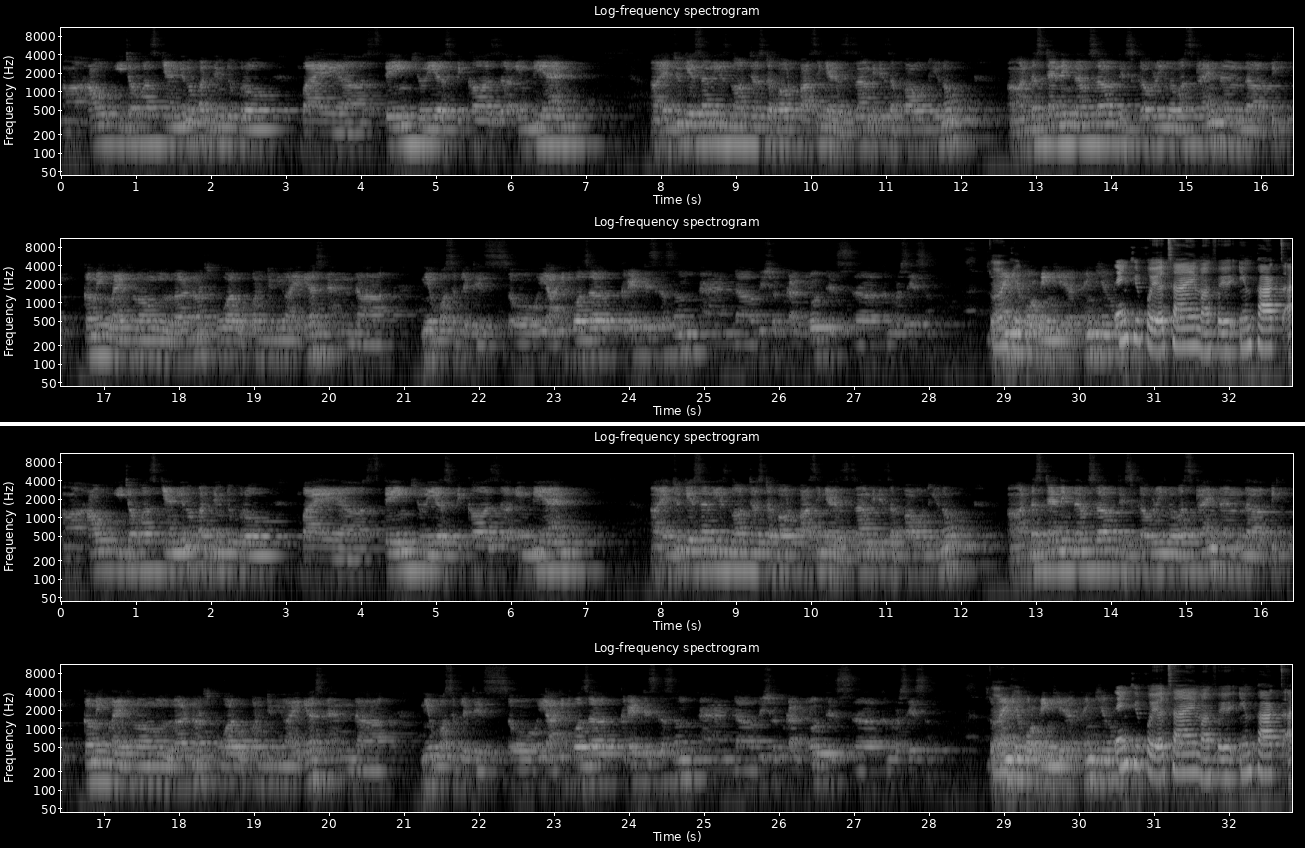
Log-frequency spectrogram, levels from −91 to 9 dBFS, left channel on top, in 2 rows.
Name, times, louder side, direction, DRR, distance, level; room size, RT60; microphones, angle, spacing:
voice 1, 0.0-2.9 3.2-6.9 7.9-12.0 12.6-16.3 16.7-20.8 21.2-28.0 28.8-30.5, equal, 70° right, -6 dB, 3.4 m, -41 dB
voice 2, 28.8-29.2 30.5-32.8, left 3 dB, 20° left, 8 dB, 0.3 m, -33 dB
14.0 x 7.4 x 2.9 m, 1.3 s
head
